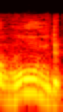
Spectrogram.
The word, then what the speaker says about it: wound: W-O-U-N-D is pronounced as a wound. Second one, he had a mechanical clock. It had to be wound. Spelling is the same, but it is pronounced as wound. The first one, it is wound.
